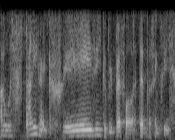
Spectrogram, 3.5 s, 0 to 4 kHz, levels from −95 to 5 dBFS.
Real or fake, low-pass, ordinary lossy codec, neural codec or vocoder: fake; 3.6 kHz; none; codec, 24 kHz, 3 kbps, HILCodec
